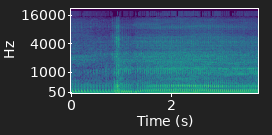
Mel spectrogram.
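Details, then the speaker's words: 2004 Flywing pit bike, small single: revs up and settles to fast idle with buzzy metallic rattle on each beat, a loose exhaust heat shield vibrating; heat shield rattle. "That is where the vibrator noise is. Is that the not the um coal on it is making that noise."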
